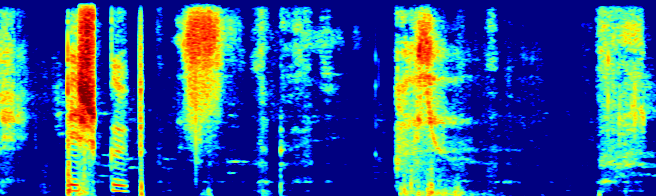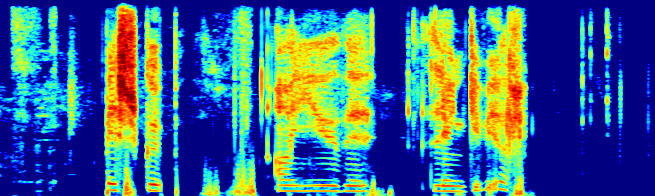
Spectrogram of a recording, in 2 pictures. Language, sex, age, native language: Icelandic, male, 10, Icelandic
